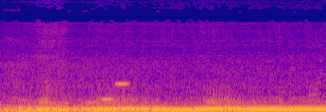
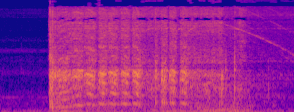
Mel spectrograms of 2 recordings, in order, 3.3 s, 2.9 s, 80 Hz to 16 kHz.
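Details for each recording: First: Datsun 240Z with a freshly installed L28 inline-six and a 280ZX five-speed, after install: steady even hum with no misses, a clean rev blip, then a settled idle. Smoothest this motor has ever run; idle still to be adjusted. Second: Datsun 240Z with freshly installed L28 engine, first start: catches with sharp irregular pops and crackles over ragged cranking, backfiring because plug wires on cylinders two and three were swapped. Backfire on starting from crossed spark plug wires.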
